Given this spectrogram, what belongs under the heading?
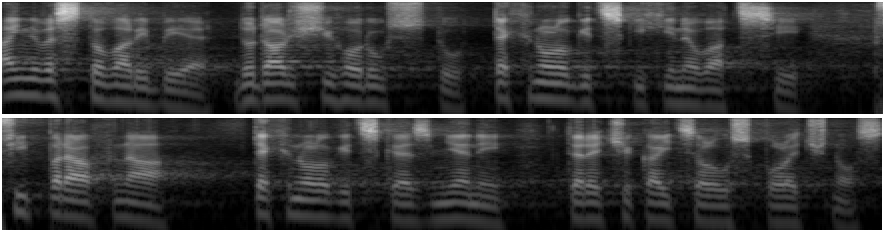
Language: Czech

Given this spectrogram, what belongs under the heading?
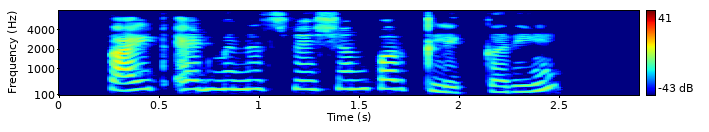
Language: Hindi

